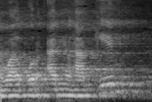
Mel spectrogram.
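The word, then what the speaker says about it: وَالْقُرْآنِ الْحَكِيمِ: Nah, wal quranil hakim. R-nya dibaca tebal. Masih ingat ya? R-nya dibaca tafhim tebal.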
